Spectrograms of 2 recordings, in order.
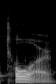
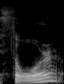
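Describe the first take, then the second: First: The name starts with a plain T sound. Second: The name starts with a TH sound. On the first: "or you say Tor" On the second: "you can pronounce it in English and say Thor"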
